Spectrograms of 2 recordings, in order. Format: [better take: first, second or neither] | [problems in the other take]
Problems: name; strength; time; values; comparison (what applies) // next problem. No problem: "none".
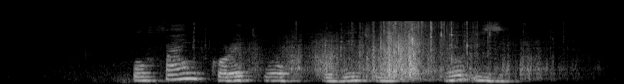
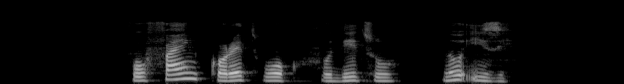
second | background sound (Bicycle); 3 dB below the speech // room echo; dies away in 0.4 s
